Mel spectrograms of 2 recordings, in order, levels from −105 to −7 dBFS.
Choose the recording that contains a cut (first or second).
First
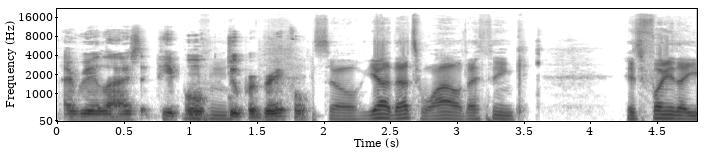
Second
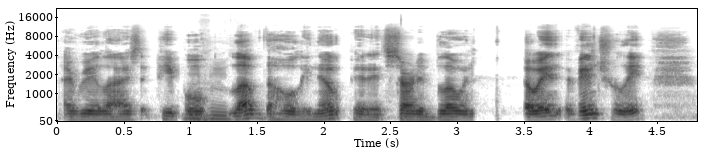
first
